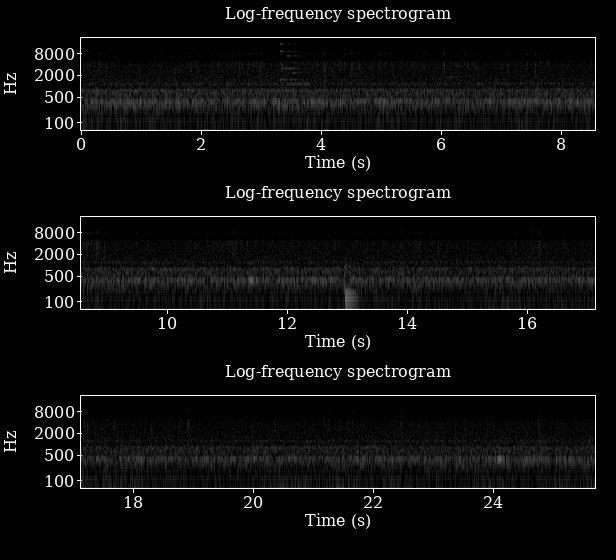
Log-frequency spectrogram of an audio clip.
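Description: An indoor bike trainer whirs steadily.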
